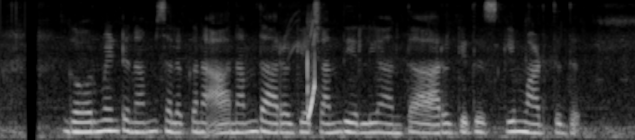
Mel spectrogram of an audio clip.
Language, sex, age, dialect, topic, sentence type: Kannada, female, 18-24, Northeastern, banking, statement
